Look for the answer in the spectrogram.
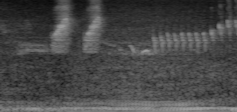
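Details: Olive-backed white-eye song used as a lure to make silent white-eyes sing; two sharp high chirps, then a thin whistle leading into a rapid rising trill, over steady low hum.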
